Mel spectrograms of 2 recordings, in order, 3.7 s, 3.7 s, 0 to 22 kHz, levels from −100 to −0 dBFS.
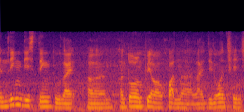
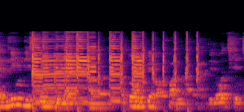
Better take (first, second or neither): first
